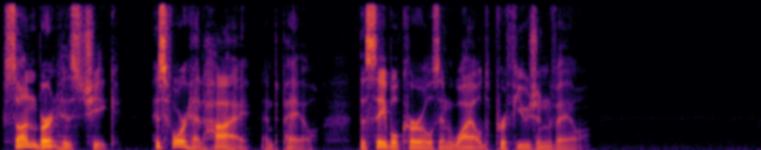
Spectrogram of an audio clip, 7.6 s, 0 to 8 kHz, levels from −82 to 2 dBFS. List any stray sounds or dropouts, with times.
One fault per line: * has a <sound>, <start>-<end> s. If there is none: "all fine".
all fine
